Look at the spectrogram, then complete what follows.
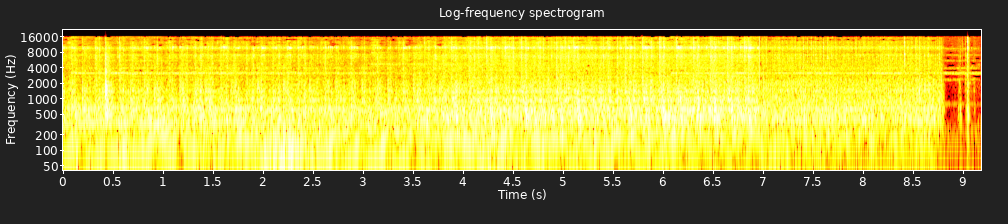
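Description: Electric home sewing machine running steadily at speed as it stitches along the edge of a folded fabric strap, then stopping abruptly near the end, followed by a single sharp click.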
